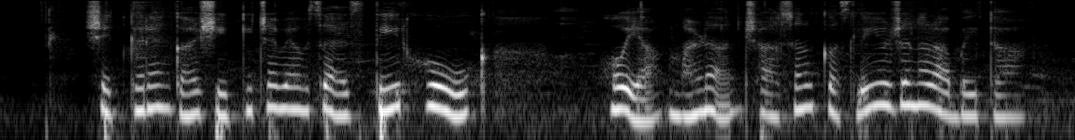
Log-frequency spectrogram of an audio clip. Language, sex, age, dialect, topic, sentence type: Marathi, female, 18-24, Southern Konkan, agriculture, question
